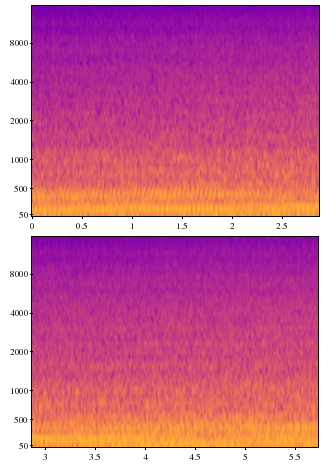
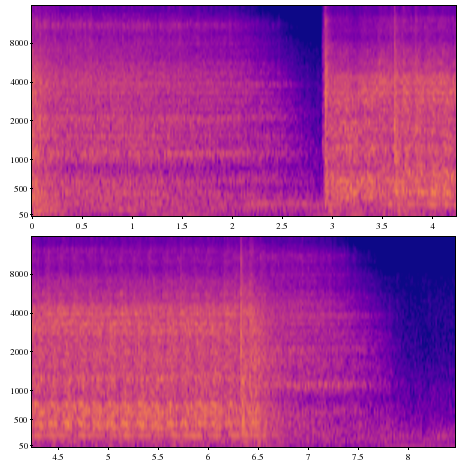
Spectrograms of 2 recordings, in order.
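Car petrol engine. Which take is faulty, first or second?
second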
